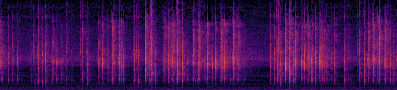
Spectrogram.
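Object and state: Mechanical keyboard with plastic keycaps.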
